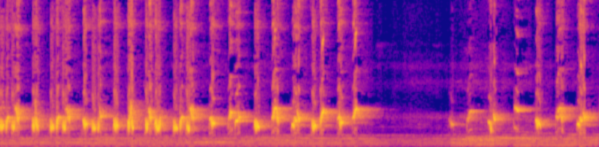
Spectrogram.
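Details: Yellow-vented bulbul in rapid 'ropel gacor' song, at first mistaken from a distance for a straw-headed bulbul: fast bubbling chains of slurred whistles for five seconds, a one-second pause, then the chattering phrases resume.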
